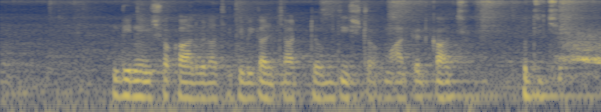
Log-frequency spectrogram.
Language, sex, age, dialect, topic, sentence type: Bengali, male, 18-24, Western, banking, statement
